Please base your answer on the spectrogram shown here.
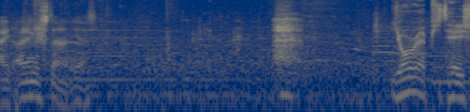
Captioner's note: sighs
